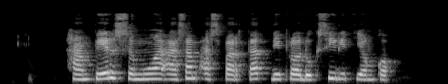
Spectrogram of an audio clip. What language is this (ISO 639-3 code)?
ind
